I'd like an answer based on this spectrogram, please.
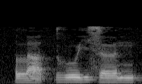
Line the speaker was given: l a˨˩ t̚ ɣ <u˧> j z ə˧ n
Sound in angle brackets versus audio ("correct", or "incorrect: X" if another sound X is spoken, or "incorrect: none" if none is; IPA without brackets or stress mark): correct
